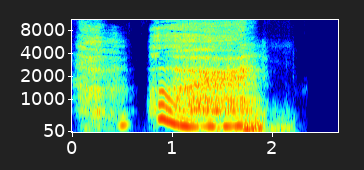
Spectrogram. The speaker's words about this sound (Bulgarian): Мама Меца се прозява.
